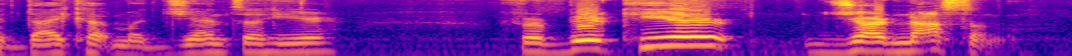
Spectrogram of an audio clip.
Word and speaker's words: Birkir Bjarnason: For Birkir Bjarnason. I know the B is silent.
